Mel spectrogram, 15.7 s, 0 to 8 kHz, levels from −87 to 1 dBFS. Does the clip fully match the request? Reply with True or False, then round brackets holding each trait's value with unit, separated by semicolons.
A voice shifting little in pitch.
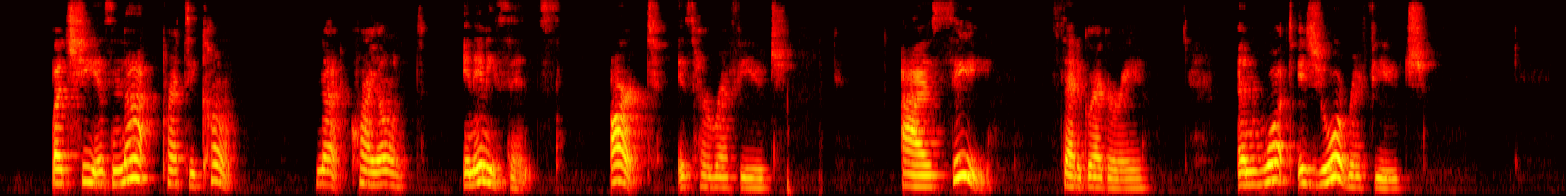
False (5.6 semitones)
